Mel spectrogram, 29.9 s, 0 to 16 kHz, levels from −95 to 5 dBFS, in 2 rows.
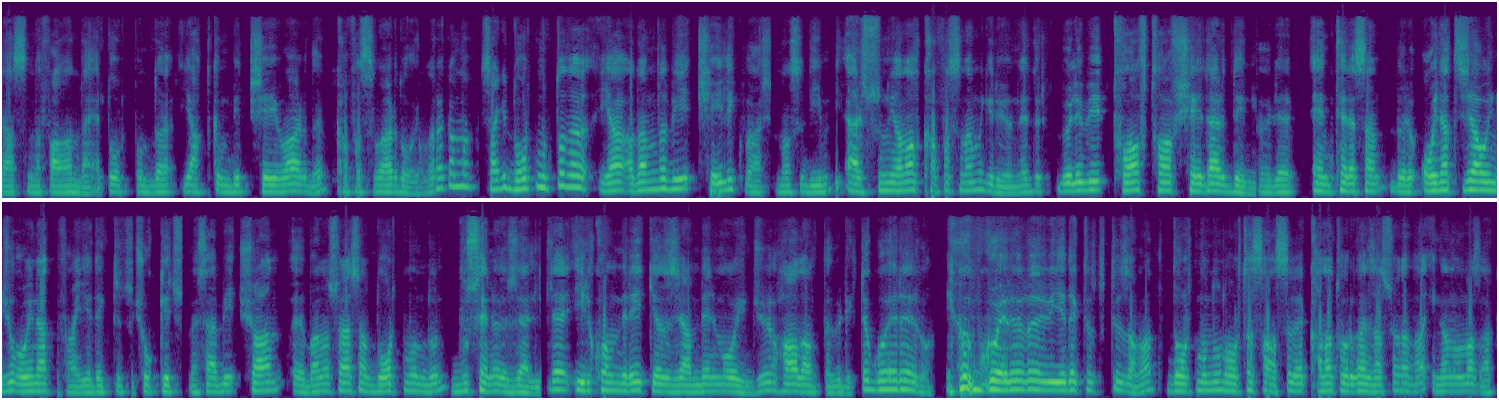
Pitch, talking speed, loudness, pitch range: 140 Hz, 165 wpm, -28 LUFS, 125-155 Hz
